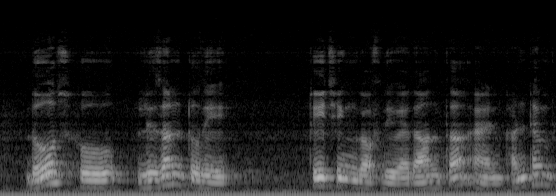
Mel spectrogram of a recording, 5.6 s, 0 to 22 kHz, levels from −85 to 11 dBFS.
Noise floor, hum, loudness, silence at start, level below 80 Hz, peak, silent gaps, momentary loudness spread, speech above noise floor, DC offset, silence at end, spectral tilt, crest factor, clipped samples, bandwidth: -52 dBFS; none; -29 LUFS; 0.25 s; -54 dBFS; -12 dBFS; none; 7 LU; 24 dB; 0.5%; 0 s; -6 dB/octave; 16 dB; under 0.1%; 13 kHz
